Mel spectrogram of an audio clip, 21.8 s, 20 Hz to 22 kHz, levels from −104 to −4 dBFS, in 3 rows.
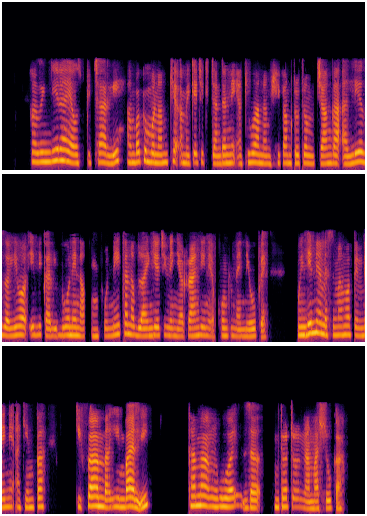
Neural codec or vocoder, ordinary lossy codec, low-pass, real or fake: codec, 16 kHz, 1 kbps, X-Codec, HuBERT features, trained on balanced general audio; AAC, 32 kbps; 5.4 kHz; fake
